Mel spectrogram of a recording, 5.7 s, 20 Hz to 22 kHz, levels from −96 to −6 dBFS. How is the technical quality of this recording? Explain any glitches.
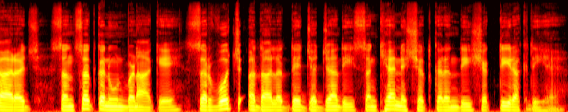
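No technical faults can be heard anywhere in the recording.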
